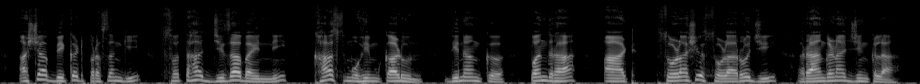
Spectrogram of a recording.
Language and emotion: Marathi, neutral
